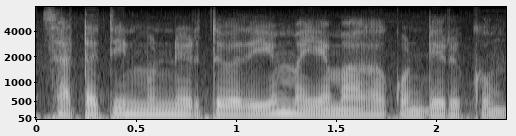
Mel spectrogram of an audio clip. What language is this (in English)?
Tamil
